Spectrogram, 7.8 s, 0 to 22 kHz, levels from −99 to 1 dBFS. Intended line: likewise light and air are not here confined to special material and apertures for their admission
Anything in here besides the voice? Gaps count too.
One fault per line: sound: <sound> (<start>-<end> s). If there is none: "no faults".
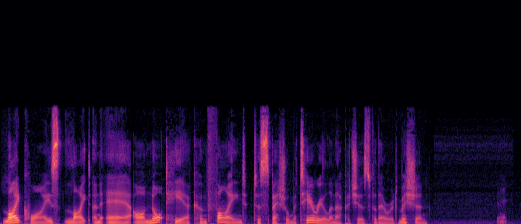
sound: laugh (7.4-7.6 s)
